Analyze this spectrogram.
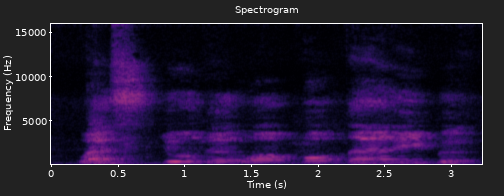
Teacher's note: Sekalipun di akhir ayat karena huruf qalqalahnya mati asli maka masuk kategori qalqalah sugra pantulannya cepat. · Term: qalqalah sugro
